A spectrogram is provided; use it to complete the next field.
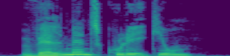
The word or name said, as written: valgmandskollegium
